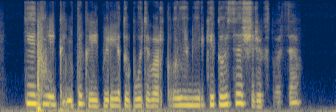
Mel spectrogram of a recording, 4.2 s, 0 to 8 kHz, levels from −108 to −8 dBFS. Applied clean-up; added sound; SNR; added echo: neural diffusion model UNIVERSE++.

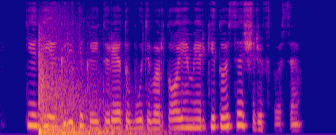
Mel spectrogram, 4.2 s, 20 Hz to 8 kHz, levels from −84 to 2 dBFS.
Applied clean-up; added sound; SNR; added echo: none; Explosion; 1 dB; none.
